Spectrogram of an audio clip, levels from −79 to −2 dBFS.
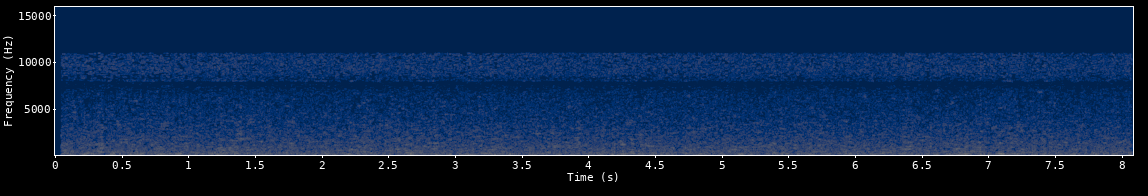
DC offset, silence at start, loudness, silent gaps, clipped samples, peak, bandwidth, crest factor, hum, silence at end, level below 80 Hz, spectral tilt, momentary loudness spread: under 0.1%; 0.05 s; -51 LUFS; none; under 0.1%; -38 dBFS; 11.5 kHz; 14 dB; none; 0 s; -66 dBFS; -3 dB/octave; 1 LU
